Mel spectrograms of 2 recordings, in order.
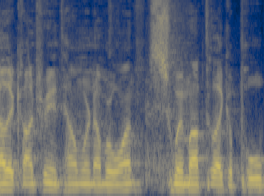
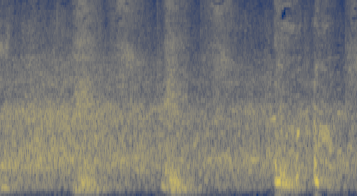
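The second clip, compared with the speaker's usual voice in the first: imitated heavy panting, no voice; pug-like breathing; 9 semitones higher, 4 dB quieter than usual. Tired lover hunched over her ear, mock pug breathing. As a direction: huff and cough like a winded pug. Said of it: "breathing in her ear like a pug".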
